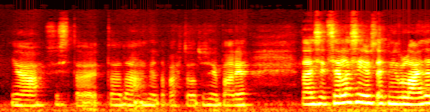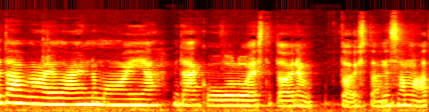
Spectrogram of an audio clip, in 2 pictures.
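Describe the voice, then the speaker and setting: She has a plain, everyday voice at medium pitch with ordinary pitch variation. The woman keeps a moderate pace while her loudness swings widely. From Finland, Kuopio (Savo). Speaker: podcast co-host, student teacher. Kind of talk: casual chat.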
